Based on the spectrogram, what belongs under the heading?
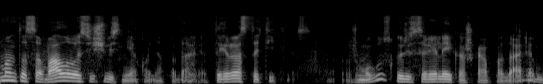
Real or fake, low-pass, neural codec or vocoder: fake; 9.9 kHz; vocoder, 22.05 kHz, 80 mel bands, WaveNeXt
